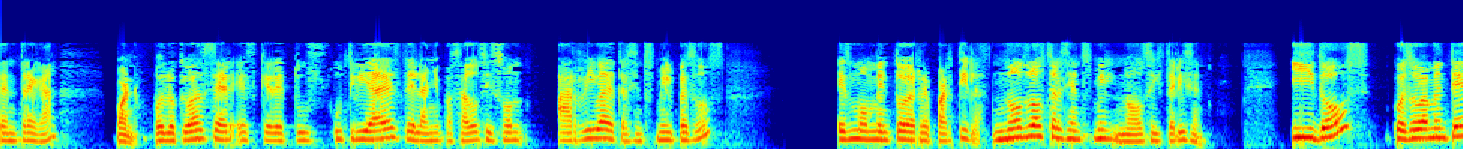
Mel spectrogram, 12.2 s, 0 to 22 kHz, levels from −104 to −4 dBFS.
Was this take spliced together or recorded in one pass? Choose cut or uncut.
uncut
